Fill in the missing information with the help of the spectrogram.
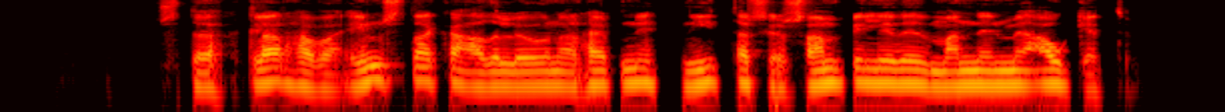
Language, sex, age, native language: Icelandic, male, 30-39, Icelandic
